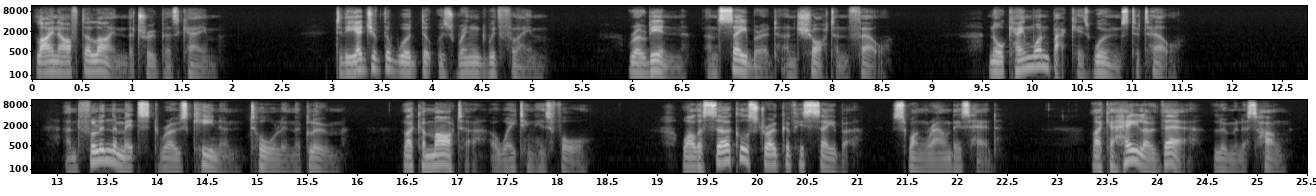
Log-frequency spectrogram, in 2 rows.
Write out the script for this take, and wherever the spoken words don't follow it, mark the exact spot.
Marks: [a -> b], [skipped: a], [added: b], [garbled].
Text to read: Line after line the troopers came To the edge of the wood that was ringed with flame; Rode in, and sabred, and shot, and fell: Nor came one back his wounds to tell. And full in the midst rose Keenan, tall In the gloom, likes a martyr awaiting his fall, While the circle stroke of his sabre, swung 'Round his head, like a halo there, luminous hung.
Line after line the troopers came To the edge of the wood that was ringed with flame; Rode in, and sabred, and shot, and fell: Nor came one back his wounds to tell. And full in the midst rose Keenan, tall In the gloom, [likes -> like] a martyr awaiting his fall, While the circle stroke of his sabre, swung 'Round his head, like a halo there, luminous hung.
